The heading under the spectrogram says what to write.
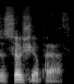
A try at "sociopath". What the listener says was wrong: Is it pronounced the way you're saying it or I'm saying it? Yeah, but why do you make it sound like a SH, like socio, and I say socio?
